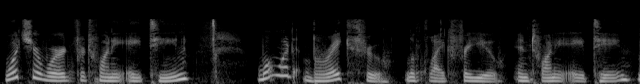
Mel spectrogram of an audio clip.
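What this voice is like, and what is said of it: Tired voice, recovering from illness. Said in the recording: “give my voice just a little break ... I'm still on the tail end of this cold”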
